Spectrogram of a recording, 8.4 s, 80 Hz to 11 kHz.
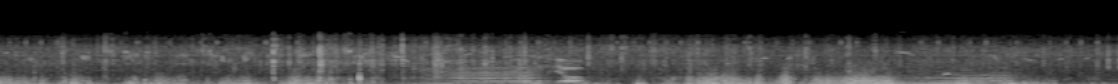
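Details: Hereford calves in a uniform sale lot of 54 hornless calves born in winter 2012, mostly Hereford and Hereford x Limousin; several drawn-out moos rise and fall midway through, over steady low rumbling herd and outdoor noise.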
